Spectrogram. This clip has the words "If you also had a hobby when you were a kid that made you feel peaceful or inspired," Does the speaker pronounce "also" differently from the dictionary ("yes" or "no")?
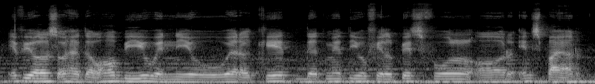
no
